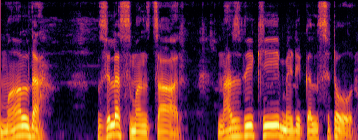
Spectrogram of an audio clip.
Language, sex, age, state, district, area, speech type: Kashmiri, male, 30-45, Jammu and Kashmir, Bandipora, rural, read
